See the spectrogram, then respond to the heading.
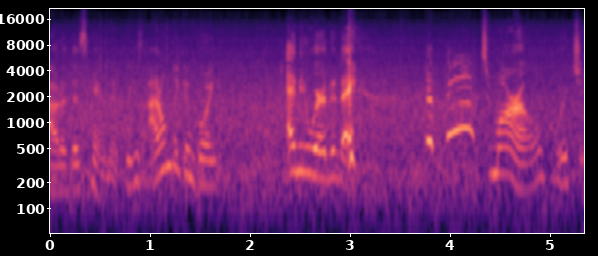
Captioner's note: laughs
